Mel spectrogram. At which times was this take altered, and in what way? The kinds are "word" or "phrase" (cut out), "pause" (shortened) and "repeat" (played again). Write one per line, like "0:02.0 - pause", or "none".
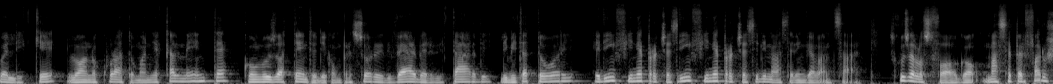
0:03.3 - word
0:06.8 - repeat
0:08.8 - pause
